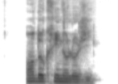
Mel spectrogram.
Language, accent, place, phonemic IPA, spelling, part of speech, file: French, France, Lyon, /ɑ̃.dɔ.kʁi.nɔ.lɔ.ʒi/, endocrinologie, noun, LL-Q150 (fra)-endocrinologie.wav
- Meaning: endocrinology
